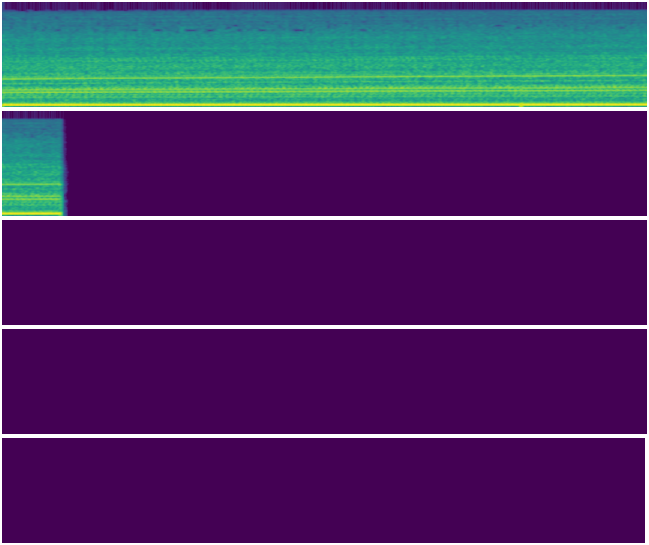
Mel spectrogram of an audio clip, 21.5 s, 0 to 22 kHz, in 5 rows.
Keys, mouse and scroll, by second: 7.1 click, 10.5 click.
